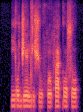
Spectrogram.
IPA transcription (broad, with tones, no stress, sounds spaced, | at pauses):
j o˦ d͡ʒ ɛ̃˦ d i˧ ʃ u˨ f ɔ̃˨˦ f a˦ k o˦ s o˦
